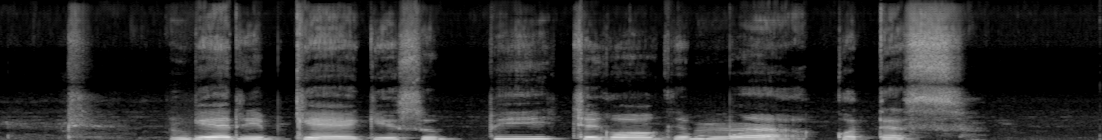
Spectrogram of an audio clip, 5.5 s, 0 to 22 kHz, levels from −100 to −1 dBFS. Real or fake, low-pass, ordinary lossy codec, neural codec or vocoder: fake; none; none; vocoder, 44.1 kHz, 128 mel bands every 256 samples, BigVGAN v2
